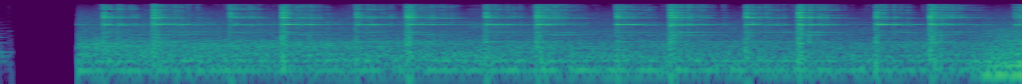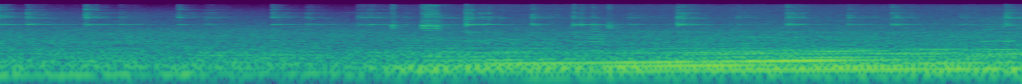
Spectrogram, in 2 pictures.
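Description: A bell rung in a steady rhythm, about four strikes a second. From about halfway, road traffic joins in, and near the end car engines rise in pitch as they pull away.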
